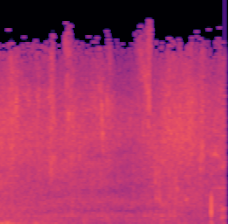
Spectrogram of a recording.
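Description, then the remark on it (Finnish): A steady wash of choppy sea water around a small boat rocking on the waves, mixed with gusty wind rumble on the microphone and a brief slap near the end. No one speaks. “Tässä saa olla kyllä sen verran aaltoa, että mene keinuun, niin saa kyllä vähän kuin semmoisella tasapainolaudalla”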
